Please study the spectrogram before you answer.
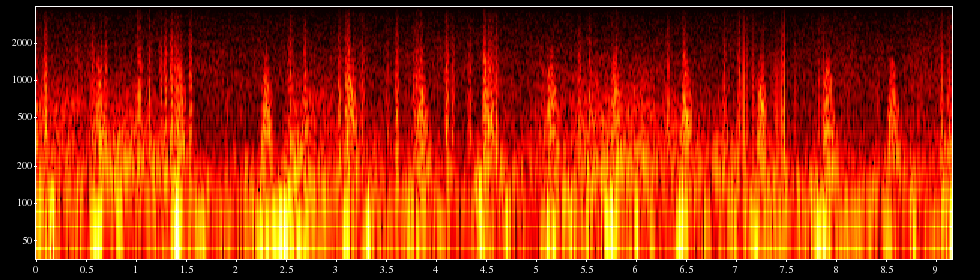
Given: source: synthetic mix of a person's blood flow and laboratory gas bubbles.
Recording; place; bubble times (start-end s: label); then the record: Doppler ultrasound of blood flow; subclavian vein
no bubbles
From the record:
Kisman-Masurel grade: 000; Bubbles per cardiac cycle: 0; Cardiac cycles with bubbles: 0%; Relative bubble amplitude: no bubbles discernible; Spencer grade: 0 (complete lack of bubble signals)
